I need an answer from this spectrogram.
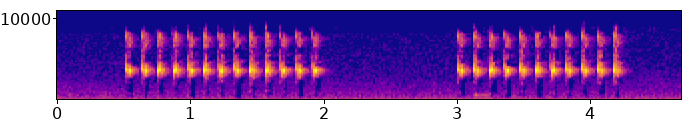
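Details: Two pulsed trills from a big mottled cricket, a Korean species, recorded in 2020. Each bright, metallic burst has roughly twelve quick pulses, with a pause of about a second between them. A quiet low rumble lies underneath.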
